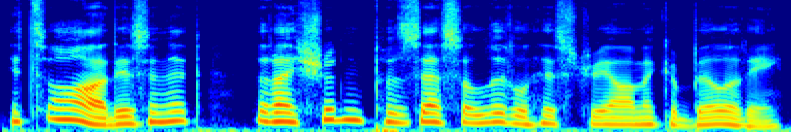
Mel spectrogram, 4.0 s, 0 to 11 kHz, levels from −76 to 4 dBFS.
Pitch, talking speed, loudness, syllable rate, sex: 155 Hz, 180 wpm, -18 LUFS, 5.3 syllables/s, male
